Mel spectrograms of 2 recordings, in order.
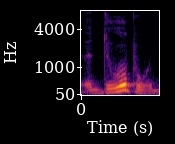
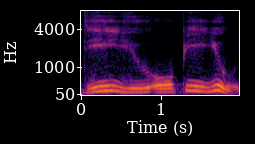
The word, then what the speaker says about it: Duopu: We also have another Bai Bala, that's B-A-I, and the last name is spelled G-B-A-L-A, Bai Bala. We also had another individual called Moses Duopu, D-U-O-P-U, Duopu.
